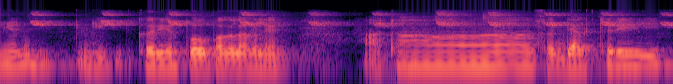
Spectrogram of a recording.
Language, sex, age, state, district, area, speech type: Goan Konkani, male, 18-30, Goa, Murmgao, rural, spontaneous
